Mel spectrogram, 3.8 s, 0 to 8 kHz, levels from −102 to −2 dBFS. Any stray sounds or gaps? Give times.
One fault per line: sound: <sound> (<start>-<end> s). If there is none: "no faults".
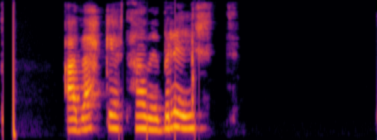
no faults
